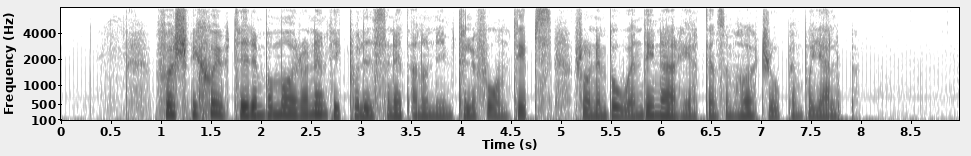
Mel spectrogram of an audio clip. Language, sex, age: Swedish, female, 35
